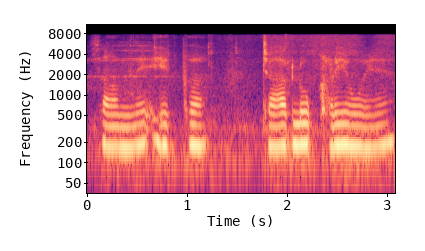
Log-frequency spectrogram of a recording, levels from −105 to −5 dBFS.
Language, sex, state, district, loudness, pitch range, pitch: Hindi, female, Bihar, West Champaran, -16 LUFS, 175-190 Hz, 180 Hz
